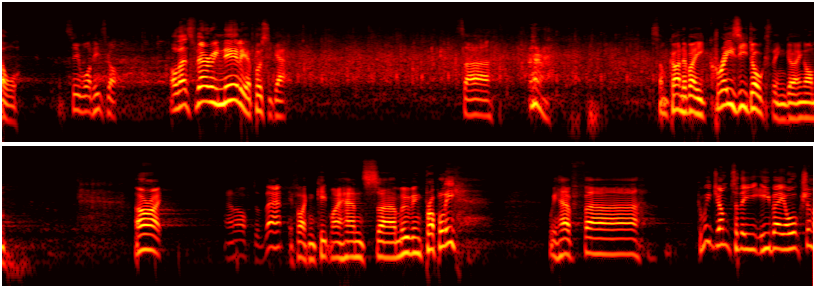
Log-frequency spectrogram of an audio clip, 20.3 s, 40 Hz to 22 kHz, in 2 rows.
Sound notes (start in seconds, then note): 4.6 audience clapping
